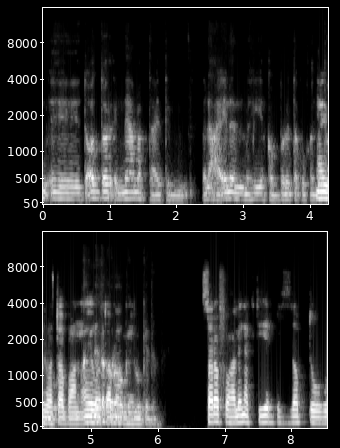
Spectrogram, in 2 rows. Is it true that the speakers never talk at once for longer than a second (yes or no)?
no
